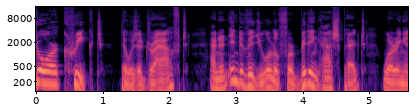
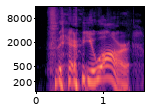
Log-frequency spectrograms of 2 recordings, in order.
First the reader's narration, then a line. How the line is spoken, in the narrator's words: laughed the first-class passenger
